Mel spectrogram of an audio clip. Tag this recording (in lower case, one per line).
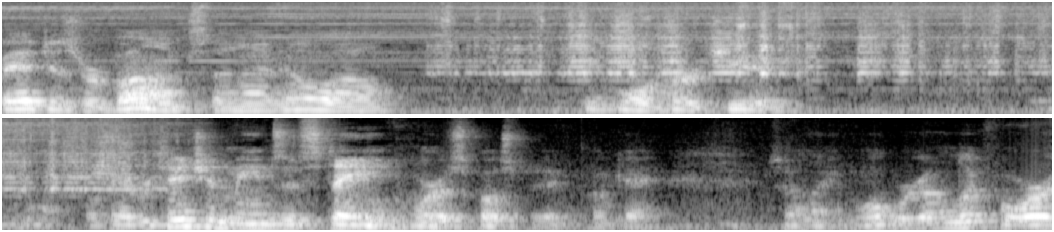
electric shaver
